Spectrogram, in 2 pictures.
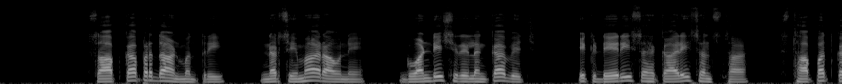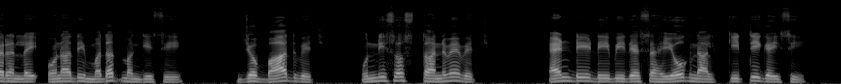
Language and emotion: Punjabi, neutral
